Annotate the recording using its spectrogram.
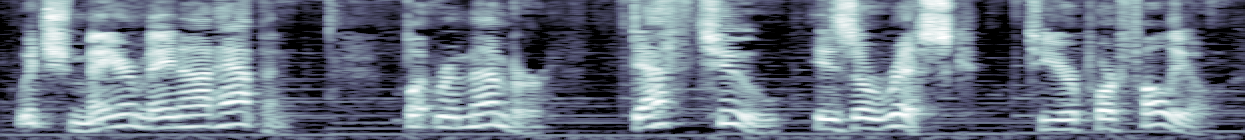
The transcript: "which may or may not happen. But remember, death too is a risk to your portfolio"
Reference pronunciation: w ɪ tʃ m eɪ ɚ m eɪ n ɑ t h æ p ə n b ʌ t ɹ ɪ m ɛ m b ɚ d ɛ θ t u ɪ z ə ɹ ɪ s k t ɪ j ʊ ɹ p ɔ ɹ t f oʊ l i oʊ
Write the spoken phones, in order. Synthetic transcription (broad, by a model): w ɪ tʃ m eɪ ɚ m eɪ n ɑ t h æ p ə n b ʌ t ɹ ɪ m ɛ m b ɚ d ɛ θ t u ɪ z ə ɹ ɪ s k t ɪ j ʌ ɹ p ɔ ɹ t f oʊ l i oʊ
